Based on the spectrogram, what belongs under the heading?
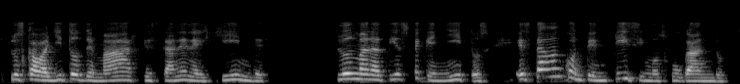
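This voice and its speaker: A woman voicing a calm female dolphin teacher who explains in a measured way. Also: mid-range voice, lo-fi sound.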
